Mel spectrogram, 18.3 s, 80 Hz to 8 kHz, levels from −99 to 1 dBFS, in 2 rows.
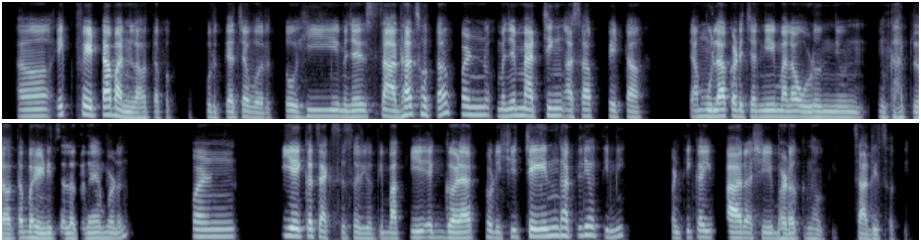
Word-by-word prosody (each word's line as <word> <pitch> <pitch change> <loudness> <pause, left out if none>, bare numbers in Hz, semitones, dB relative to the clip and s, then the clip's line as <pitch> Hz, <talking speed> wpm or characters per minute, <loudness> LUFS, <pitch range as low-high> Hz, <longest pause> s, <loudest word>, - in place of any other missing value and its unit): अ, 160 - -6 0.3
एक 205 +1 -1
फेटा 195 -2 +8
बांधला 135 -9 +3
होता 130 +1 -7
फक्त, - - -19 0.3
कुर्त्याच्यावर 130 -2 -4 0.2
तो 150 -1 -3
ही, 155 +1 -4
म्हणजे 150 +1 0
साधाच 155 +8 +5
होता, 200 +1 -2
पण 195 -2 -2
म्हणजे 165 +2 0
मॅचिंग 175 0 +2
असा 155 +1 -1 0.2
फेटा. 150 -3 -4 0.5
त्या 145 - -3
मुलाकडच्यानी 155 -1 +2
मला 145 0 +2
ओढून 140 -1 -2
घेऊन 135 -1 -6 0.3
घातला 135 -2 -4
होता, 125 +3 -2
बहिणीचं 135 -2 0
लग्न 130 +1 -5
आहे 135 - -1
म्हणून. 135 0 -6 0.7
पण 175 0 -2 0.5
ती 200 - +6
एकच 185 -1 +5
ॲक्सेसरीज 140 -2 -3
होती. 130 +2 -10
बाकी 135 +3 -2
एक 155 -1 -5
गळ्यात 145 +1 +4
थोडीशी 155 +1 -6
चेन 185 +1 +6
घातली 195 +2 -1
होती 210 -5 -6
मी. 180 +5 -9 0.5
पण 145 - -7
ती 155 - -8
काही 155 0 -2 0.2
फार 140 -1 +5
अशी 135 0 -4
भडक 130 -1 -3
नव्हती. 125 +1 -13 0.2
साधीच 115 -1 -4
होती. - - -24
150 Hz, 165 wpm, -24 LUFS, 135-175 Hz, 0.7 s, फेटा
